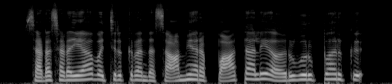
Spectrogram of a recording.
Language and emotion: Tamil, disgusted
